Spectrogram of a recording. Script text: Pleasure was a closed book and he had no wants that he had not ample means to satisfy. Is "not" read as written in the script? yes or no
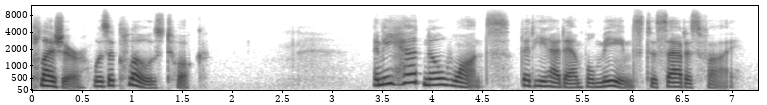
no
